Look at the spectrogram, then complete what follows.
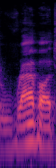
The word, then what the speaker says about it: Rabot: They even already clarify in at one point that Rabot is pronounced Rabo, so that you don't have to feel like it's That's too true.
